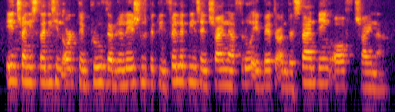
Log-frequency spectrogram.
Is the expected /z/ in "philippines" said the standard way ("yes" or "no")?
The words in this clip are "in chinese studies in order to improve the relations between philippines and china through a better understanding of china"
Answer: no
